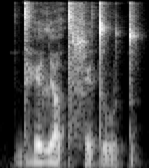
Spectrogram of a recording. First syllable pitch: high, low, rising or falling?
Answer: high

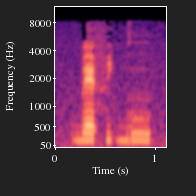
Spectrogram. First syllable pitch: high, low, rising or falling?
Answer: high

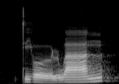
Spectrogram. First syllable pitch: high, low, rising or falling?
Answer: low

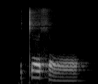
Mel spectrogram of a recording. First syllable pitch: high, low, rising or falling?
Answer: high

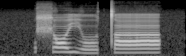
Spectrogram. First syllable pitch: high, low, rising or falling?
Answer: high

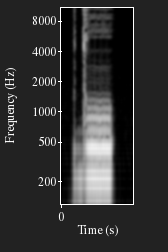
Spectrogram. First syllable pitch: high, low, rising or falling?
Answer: low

